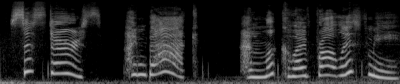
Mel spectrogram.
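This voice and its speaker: Putting on a squeaky character voice, a woman speaks at an extremely high pitch with lively intonation and very even loudness, at a fairly slow pace over clear background noise. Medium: video game.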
